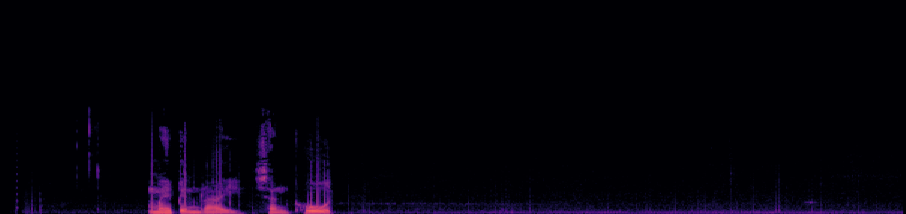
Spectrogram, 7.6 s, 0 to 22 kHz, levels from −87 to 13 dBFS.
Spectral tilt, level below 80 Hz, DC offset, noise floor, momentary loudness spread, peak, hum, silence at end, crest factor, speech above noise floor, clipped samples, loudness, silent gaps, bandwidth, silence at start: -7.5 dB/octave; -72 dBFS; under 0.1%; -68 dBFS; 9 LU; -12 dBFS; none; 4.8 s; 24 dB; 40 dB; under 0.1%; -30 LUFS; none; 10 kHz; 1.25 s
